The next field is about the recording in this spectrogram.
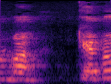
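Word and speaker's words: bouquet: লাত্থি মারো ঠিক আছে তাহলে নলেজ বা ইয়ে উচ্চারণ বা কেন লোডে কেন লোডে নাকি ঠিক আছে এই যে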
